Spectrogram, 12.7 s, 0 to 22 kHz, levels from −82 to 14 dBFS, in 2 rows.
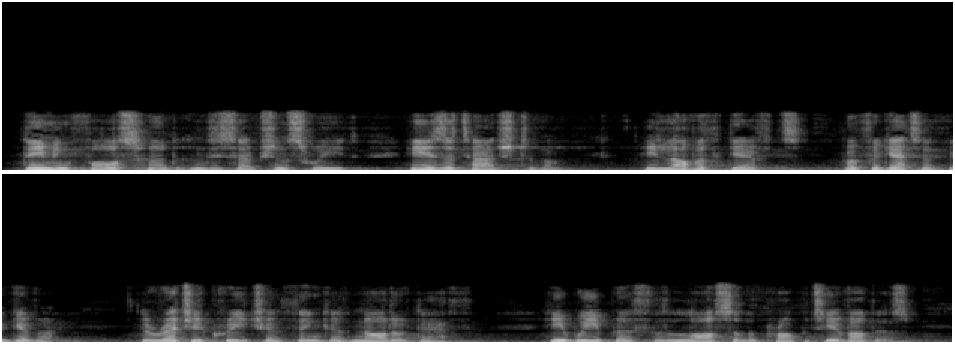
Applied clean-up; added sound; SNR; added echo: none; none; none; reverberation time 0.4 s.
